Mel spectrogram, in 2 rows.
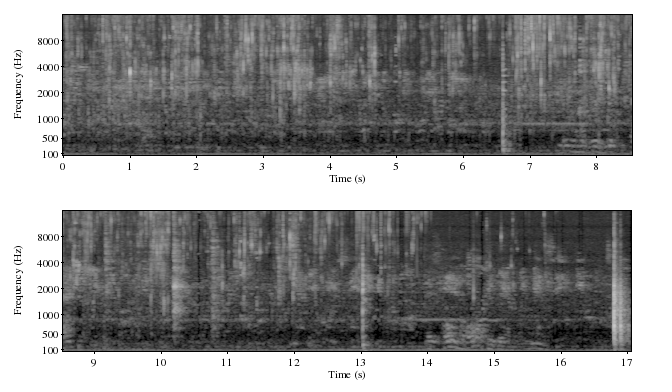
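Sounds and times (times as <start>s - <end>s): broth splashing into a pan: 0.0s - 15.8s.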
